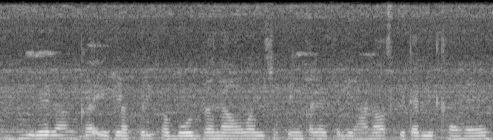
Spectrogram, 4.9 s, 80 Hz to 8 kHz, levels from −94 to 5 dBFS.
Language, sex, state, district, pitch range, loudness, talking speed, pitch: Hindi, female, Chhattisgarh, Raipur, 175-180 Hz, -16 LUFS, 205 wpm, 180 Hz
